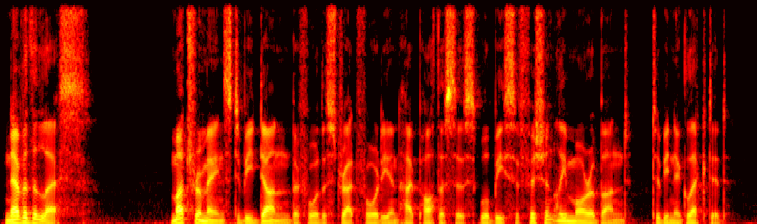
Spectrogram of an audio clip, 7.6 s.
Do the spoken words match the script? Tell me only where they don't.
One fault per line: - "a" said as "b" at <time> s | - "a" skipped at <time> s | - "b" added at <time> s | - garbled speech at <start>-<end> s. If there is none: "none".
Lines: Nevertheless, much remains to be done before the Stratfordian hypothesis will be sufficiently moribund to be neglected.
none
